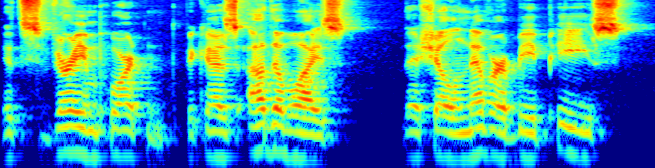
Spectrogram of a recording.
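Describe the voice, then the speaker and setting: A man with a Lithuanian accent delivers a spiritual teaching in English, his first language being Lithuanian. He speaks very slowly, breaking his sentences into short, halting phrases. His voice has a very bright, forceful edge. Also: medium pitch, fairly even intonation, poor audio. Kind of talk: spoken religious teaching in English.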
